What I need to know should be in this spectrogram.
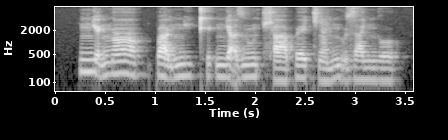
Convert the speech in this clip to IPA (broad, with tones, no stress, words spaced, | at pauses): ɲɛ̰˦˨ŋã˦ | pa̰˦˨ʊ̯ɲi˦kʰɪ˦ʔ ɲä̰˦˨zũ˦t͡ɕʰä˨pɛ˦ t͡ɕã˨ɲṵ˦˨ zä˦ɲo˦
